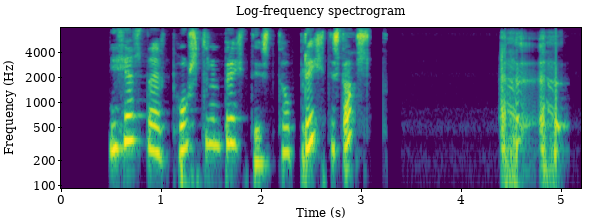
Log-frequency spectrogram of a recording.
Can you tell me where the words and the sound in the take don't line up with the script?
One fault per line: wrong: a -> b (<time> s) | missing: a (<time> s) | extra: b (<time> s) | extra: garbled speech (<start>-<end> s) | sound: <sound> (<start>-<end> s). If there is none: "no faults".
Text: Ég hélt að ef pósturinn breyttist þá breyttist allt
sound: cough (4.4-5.1 s)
